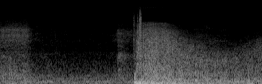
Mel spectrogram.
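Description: A single loud gunshot from the video game Superhot bursts out partway through, followed by a decaying rumble over a quieter background.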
